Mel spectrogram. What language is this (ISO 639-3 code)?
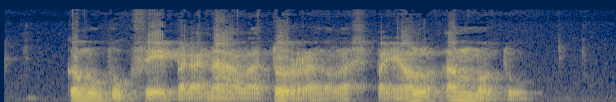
cat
